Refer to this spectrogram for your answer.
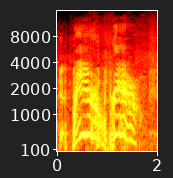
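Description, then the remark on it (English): A person mimics cats fighting, letting out two drawn-out, wavering yowls in quick succession, loud, with a brief dip between them. “I'm like cats fighting.”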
